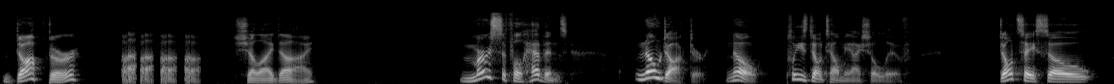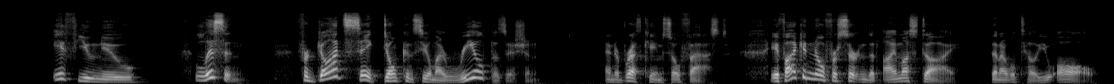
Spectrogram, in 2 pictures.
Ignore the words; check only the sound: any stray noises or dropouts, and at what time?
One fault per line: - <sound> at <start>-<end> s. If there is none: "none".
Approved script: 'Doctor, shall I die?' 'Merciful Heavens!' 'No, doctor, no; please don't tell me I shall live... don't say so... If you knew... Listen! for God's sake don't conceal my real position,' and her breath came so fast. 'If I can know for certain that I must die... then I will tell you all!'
- laugh at 1.2-2.0 s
